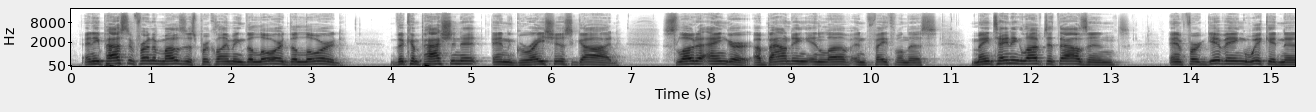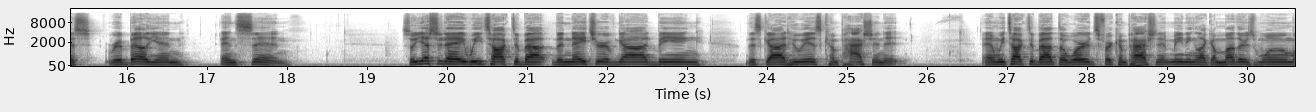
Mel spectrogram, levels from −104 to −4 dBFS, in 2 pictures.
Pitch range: 135-170 Hz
